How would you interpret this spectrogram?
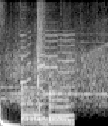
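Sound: audience applause and cheering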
